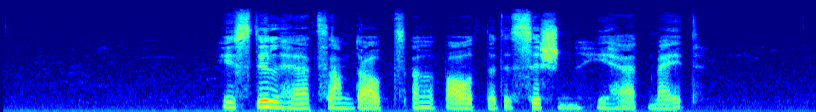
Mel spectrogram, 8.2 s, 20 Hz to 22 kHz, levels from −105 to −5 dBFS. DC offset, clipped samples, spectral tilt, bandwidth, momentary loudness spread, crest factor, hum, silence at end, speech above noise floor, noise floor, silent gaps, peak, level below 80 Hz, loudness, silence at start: under 0.1%; under 0.1%; -3 dB/octave; 15 kHz; 15 LU; 22 dB; 50 Hz at -75 dBFS; 1.2 s; 35 dB; -81 dBFS; none; -26 dBFS; -82 dBFS; -46 LUFS; 2.2 s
